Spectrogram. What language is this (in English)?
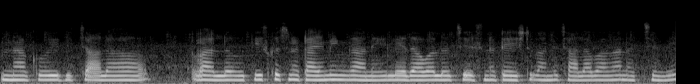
Telugu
